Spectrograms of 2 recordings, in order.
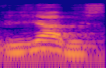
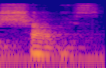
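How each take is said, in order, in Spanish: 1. La palabra empieza con sonido de y. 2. La palabra empieza con sonido de sh. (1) "Escriben llaves" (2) "en vez de llaves"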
